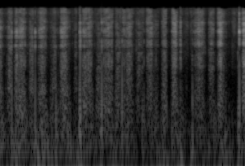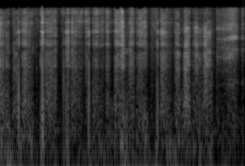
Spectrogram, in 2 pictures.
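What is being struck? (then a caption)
Wooden spoon. A solid wooden spoon is scratched with short nails and fingertips, first across the bowl and then along the long handle. Quick, dry scratching strokes follow one another steadily with a low, woody body and a light bright hiss on top, each stroke dying almost instantly.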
